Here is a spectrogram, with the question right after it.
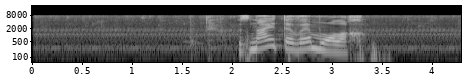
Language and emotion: Russian, neutral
